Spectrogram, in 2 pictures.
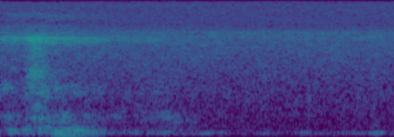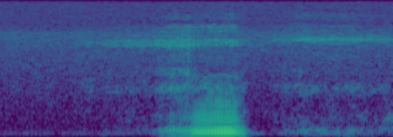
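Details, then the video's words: Snoring dog, one loud, low, buzzy snore lasting under a second near the end, preceded by a softer, fainter snore at the beginning and quiet room tone. "Храп собаки"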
